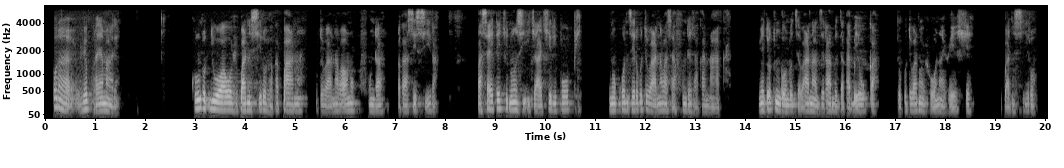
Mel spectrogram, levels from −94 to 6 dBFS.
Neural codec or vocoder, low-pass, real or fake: none; 5.4 kHz; real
